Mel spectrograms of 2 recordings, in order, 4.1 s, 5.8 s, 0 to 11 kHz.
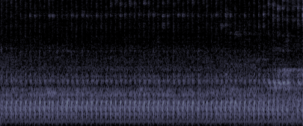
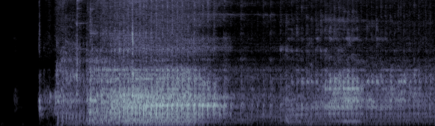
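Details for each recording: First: Storm Cat 700W two-stroke 63cc generator after repair, run on 40:1 fuel mix (spec 50:1), a little smoky: small engine holds a steady, even buzzing beat with no hunting or dropouts, settled and running cleanly. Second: Storm Cat 700W Harbor Freight generator, 63cc two-stroke on 50:1 mix: fires and revs loudly for a couple of seconds, then sags to a weak uneven putter and dies. Owner suspects fuel starvation, possibly the carb float.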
